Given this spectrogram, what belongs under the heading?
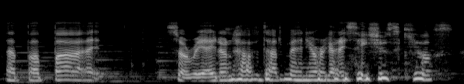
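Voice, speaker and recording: A woman's voice: mid-range voice, normal speed, fairly bright tone. A woman with a Spanish accent, a native Spanish speaker, explains a drawing style in a casual tutorial, hesitant, with many restarts and apologies. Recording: dull lo-fi sound with faint music.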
